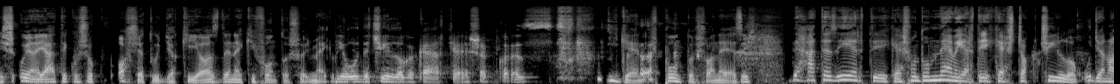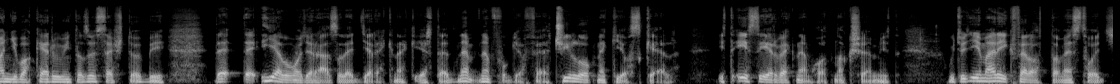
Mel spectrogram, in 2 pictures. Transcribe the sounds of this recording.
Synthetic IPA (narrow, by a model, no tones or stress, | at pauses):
eːʃo̞jɒnjaːt̪eːko̞ʃo̞kɒsʃɛt̪uɟːɒkiɒzd̪ɛnɛkifo̞nt̪o̞ʃho̰ɟmɛ̰ɡjoːd̪ɛt͡ʃilːoɡɒkaːrcɒ̰eʃɒkːoɾɛz | iɡɛneːʃpo̞n̪t̪o̞ʃɒnɛ̰zeːʃd̪ɛɦat̪ɛzeːrt̪eːkɛʃmo̞nd̪o̞mnɛmeːrt̪eːkɛʃt͡ʃɒkt͡ʃilːo̞ɡuɟɒnɒɲːibɒkɛɾylmint̪ɒzø̞sːɛʃt̪ø̰bːḭd̪̥ɛd̪̥ɛhijaːbɒmɒɟɒɾa̰ːzo̰lɛ̰ɟ̚ːɛ̰ɾɛknɛ̰keːrt̪ɛ̰d̪nɛmnɛɱfoɡjɒfɛ̰lt͡ʃilːo̞ɡnɛkiɒst̪̚kɛ̰lː | it̪ːeːseːrvɛknɛ̰mhɒ̰t̪nɒkʃɛ̰mːit̪uːchoɟeːnmaːrːeːkfɛlɒt̪ːɒmɛst̪ho̞̰ɟ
